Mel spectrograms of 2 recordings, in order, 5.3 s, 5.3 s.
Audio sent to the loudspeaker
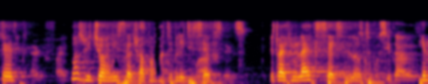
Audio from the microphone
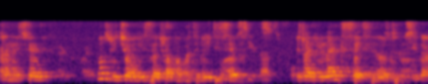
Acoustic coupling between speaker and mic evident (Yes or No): Yes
